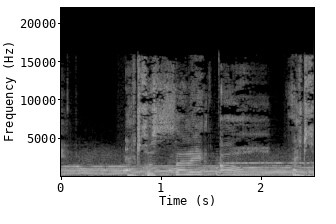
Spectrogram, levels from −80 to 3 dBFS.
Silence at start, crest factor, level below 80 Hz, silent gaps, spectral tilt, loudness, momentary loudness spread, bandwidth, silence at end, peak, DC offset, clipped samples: 0 s; 14 dB; -58 dBFS; none; -3 dB/octave; -25 LUFS; 5 LU; 16 kHz; 0 s; -10 dBFS; under 0.1%; under 0.1%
